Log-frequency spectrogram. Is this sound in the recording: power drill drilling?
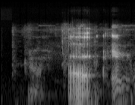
no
